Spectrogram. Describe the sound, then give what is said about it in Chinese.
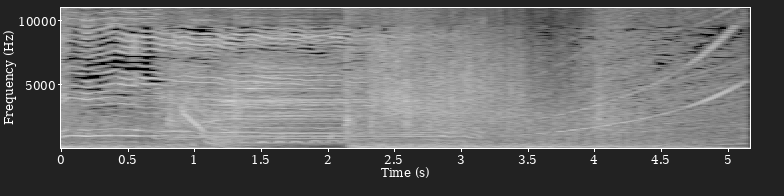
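A Concorde airliner catching fire, crashing and exploding: whining, sliding engine tones give way to a loud, sustained rumbling blast and roar that fills the whole clip without letting up. “这个协和飞机可能就是这样的喽。啊，不对，着火了！”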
